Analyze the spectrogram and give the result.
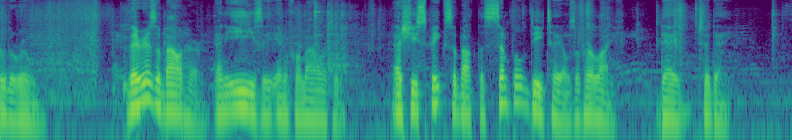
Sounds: speech, inside a small room

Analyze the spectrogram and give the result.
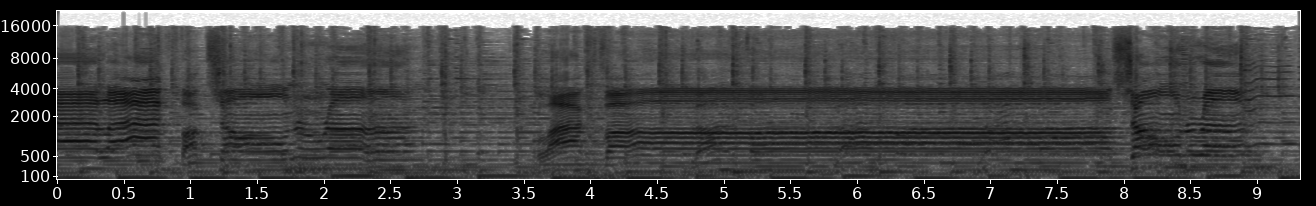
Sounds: music, bluegrass

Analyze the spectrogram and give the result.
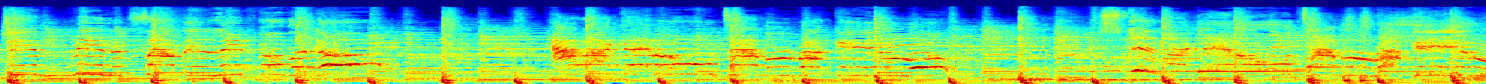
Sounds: rock and roll, music

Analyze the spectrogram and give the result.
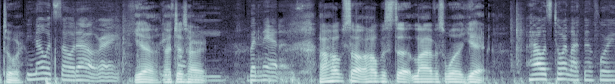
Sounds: speech

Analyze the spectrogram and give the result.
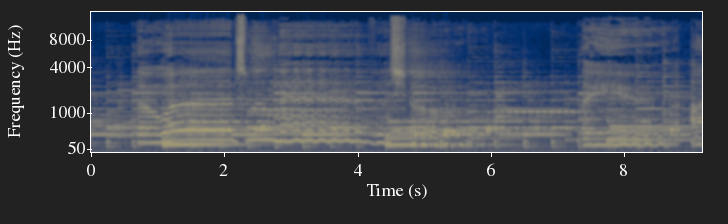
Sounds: male singing, music

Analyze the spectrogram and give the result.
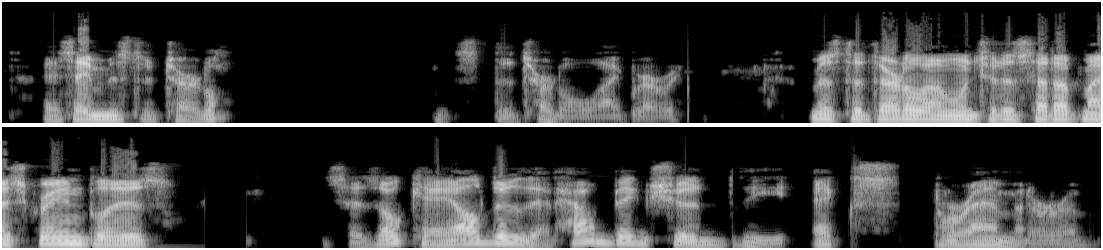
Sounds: speech

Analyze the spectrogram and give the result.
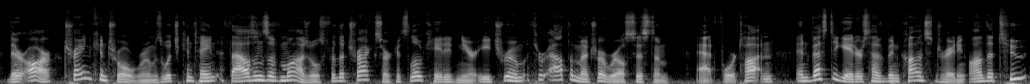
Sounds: speech

